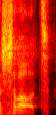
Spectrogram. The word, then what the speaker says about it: Sabaoth: Yahvé Sabaoth, así con la pronunciación correcta, Sabaoth, ¿verdad?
